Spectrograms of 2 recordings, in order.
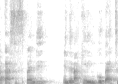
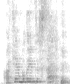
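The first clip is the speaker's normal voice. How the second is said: high, stunned voice at the news; stunned disbelief; 13 semitones higher than usual. Retold or imitated. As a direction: squeak out the disbelief. Retold disbelief at the theft.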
